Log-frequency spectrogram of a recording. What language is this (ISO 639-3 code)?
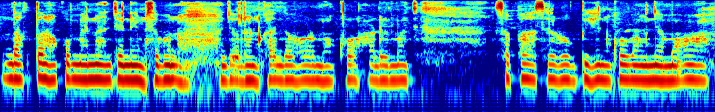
sat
